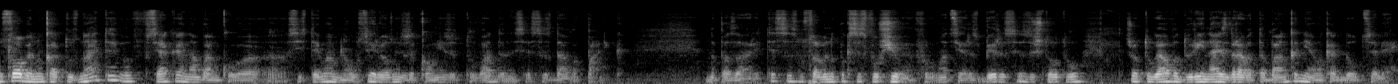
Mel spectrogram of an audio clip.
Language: Bulgarian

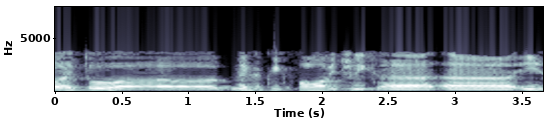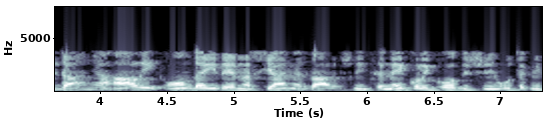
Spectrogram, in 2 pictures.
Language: Croatian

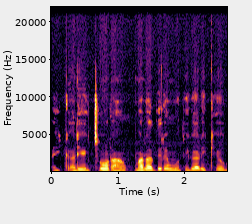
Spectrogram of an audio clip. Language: Kikuyu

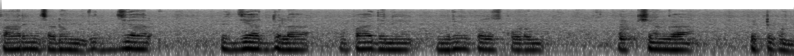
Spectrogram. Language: Telugu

